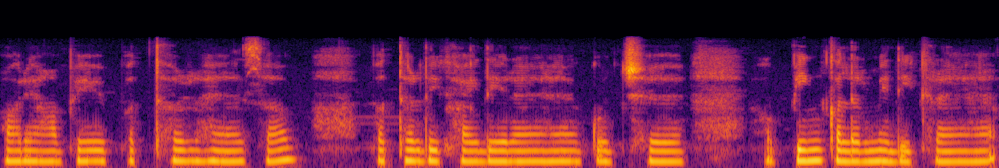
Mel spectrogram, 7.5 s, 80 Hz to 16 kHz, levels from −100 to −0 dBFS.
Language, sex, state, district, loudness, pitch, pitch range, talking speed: Hindi, female, Uttar Pradesh, Jyotiba Phule Nagar, -20 LUFS, 190 Hz, 185-195 Hz, 145 wpm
